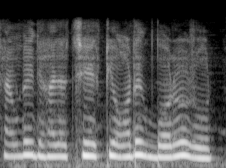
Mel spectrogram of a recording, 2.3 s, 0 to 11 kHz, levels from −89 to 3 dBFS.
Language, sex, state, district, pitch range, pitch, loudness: Bengali, female, West Bengal, Cooch Behar, 230-250 Hz, 235 Hz, -12 LUFS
